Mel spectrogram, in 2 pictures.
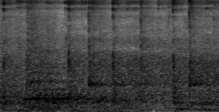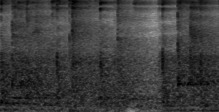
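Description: Table tennis balls bouncing on tables and bats, a run of short, sharp, irregular clicks several times a second.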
